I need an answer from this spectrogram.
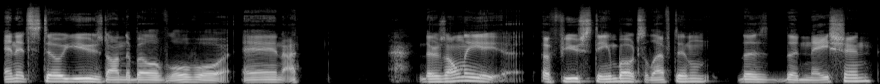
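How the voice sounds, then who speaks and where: A man's voice: mid-range voice, unhurried, clean tone, no room sound, clean studio sound. A man co-hosting a casual local podcast, laid-back and full of slang and fillers as he explains history. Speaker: podcast co-host.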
